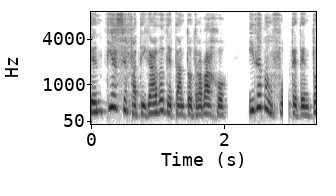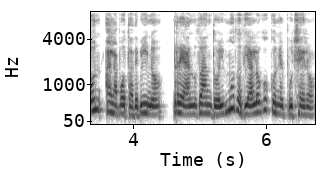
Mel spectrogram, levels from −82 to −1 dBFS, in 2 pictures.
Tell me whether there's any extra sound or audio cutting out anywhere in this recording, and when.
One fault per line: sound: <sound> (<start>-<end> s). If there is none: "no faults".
sound: dropout (2.9-3.0 s)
